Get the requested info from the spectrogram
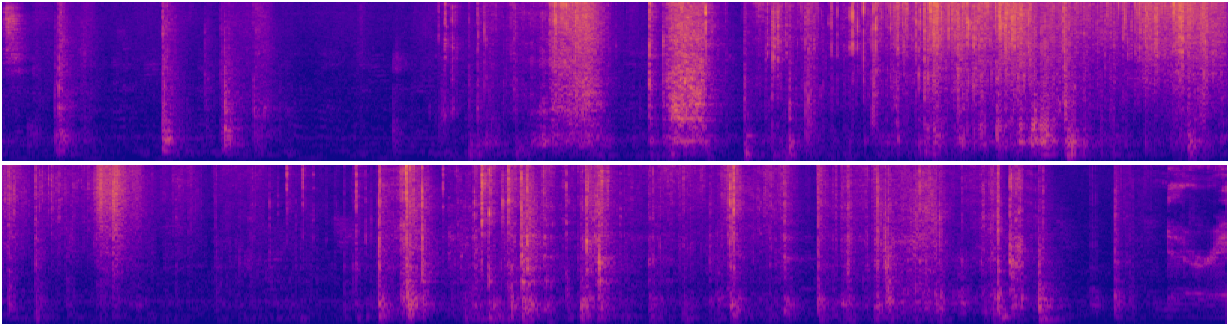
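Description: Clear plastic shrink-wrap being torn and crumpled off a sealed cardboard box, in a long run of irregular crinkles and rips as the box is unwrapped and opened.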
